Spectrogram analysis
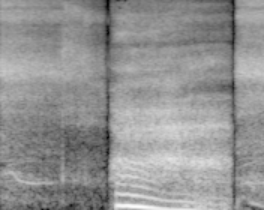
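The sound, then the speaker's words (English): A man demonstrates intense, deep breathing during intimacy: a softer breath, then one long, loud, voiced exhale with falling pitch, followed by another breath. “I start breathing more intensely than I normally would.”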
